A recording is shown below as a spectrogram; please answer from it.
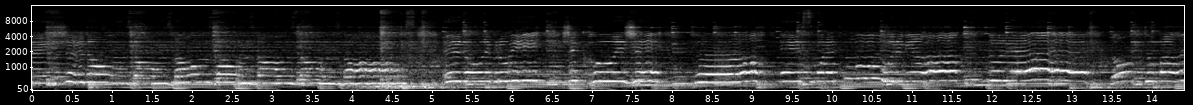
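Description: A young woman singing a French song into a handheld microphone over an instrumental backing with a steady beat, her voice held in long, wavering notes.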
